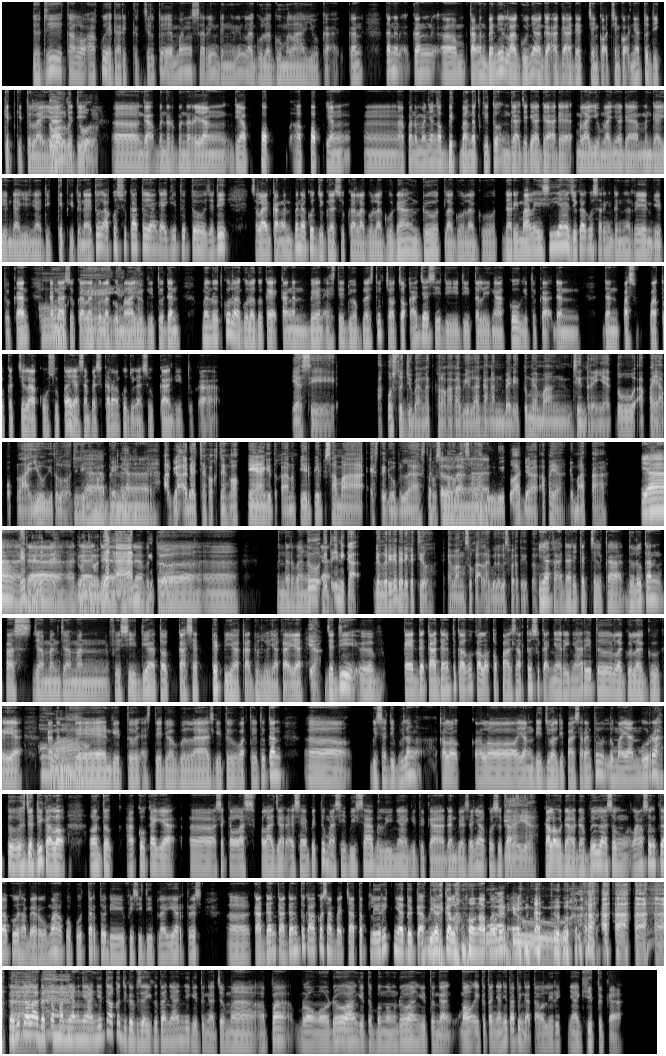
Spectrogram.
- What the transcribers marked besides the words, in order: in English: "nge-beat"; in English: "VCD"; in English: "VCD Player"; laughing while speaking: "biar kalau mau ngapalin enak tuh"; laugh; laugh
- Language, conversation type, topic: Indonesian, podcast, Pernahkah ada lagu yang memicu perdebatan saat kalian membuat daftar putar bersama?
